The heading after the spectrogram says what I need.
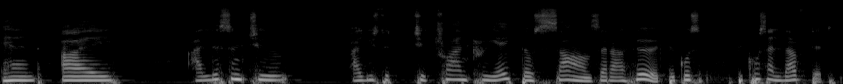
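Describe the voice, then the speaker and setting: A man, a composer and bass player, tells his personal story in a conference talk, reflective and halting, often dropping to a hushed voice. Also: fairly even intonation, poor audio. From South Africa.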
